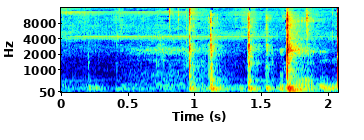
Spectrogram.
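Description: A Nest thermostat's plastic display unit clicking and tapping against its wall base plate while being lined up and pressed on: about five sharp clicks, starting about a second in.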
